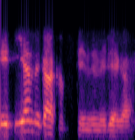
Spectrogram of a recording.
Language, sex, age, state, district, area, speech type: Hindi, male, 18-30, Uttar Pradesh, Mirzapur, rural, conversation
